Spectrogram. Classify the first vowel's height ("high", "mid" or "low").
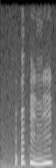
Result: mid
